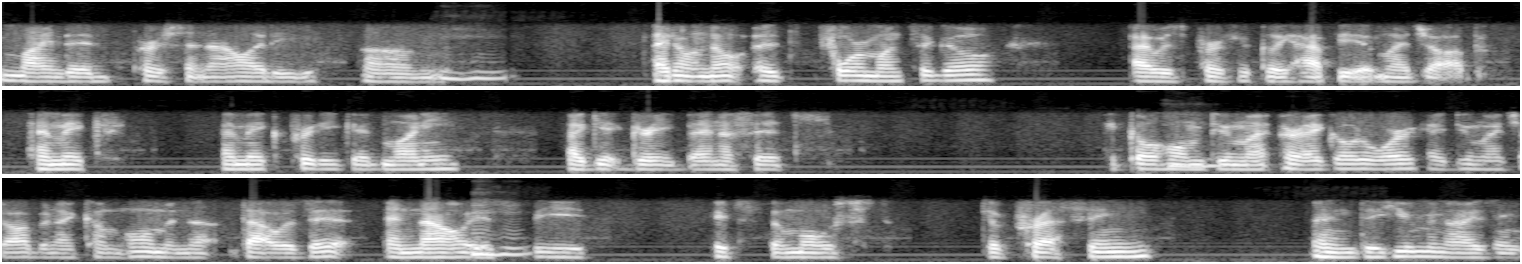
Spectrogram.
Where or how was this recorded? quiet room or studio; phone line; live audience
phone line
